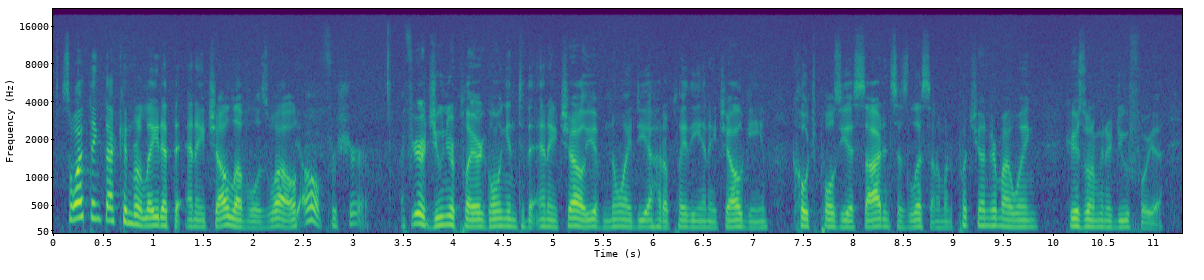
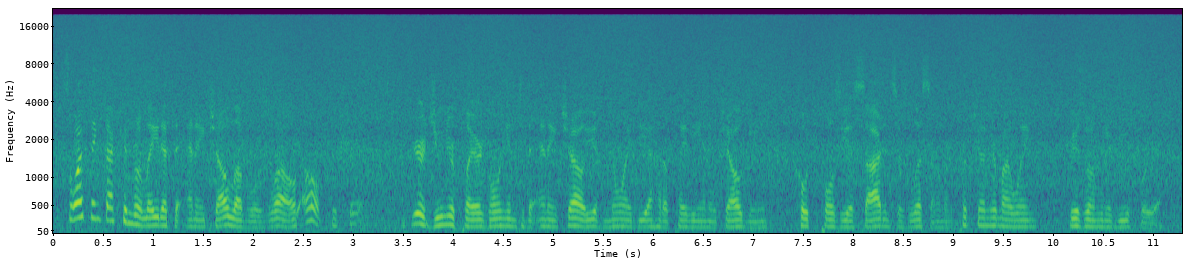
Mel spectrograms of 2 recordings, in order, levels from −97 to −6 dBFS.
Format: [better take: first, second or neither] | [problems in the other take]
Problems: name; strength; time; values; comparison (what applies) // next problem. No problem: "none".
first | hiss; loud; throughout; 2 dB below the speech; faint in the first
